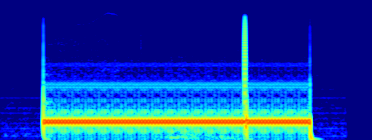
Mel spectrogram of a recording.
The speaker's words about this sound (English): I think this is the last time we can try to give her a call.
